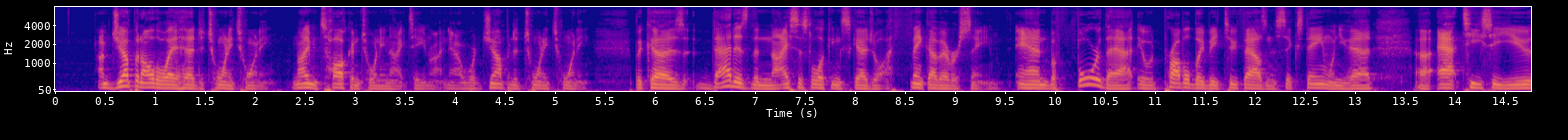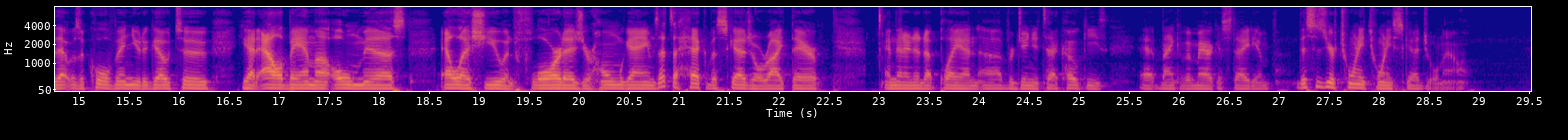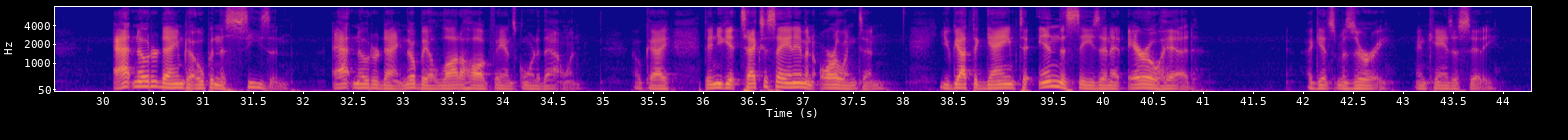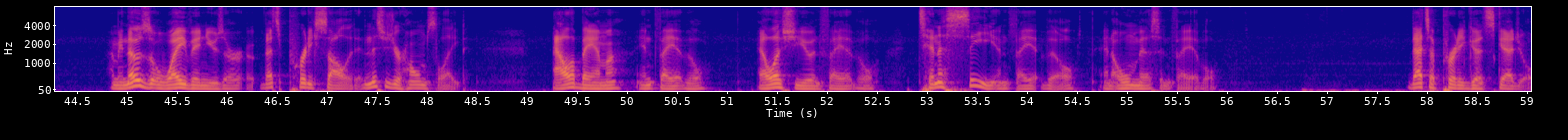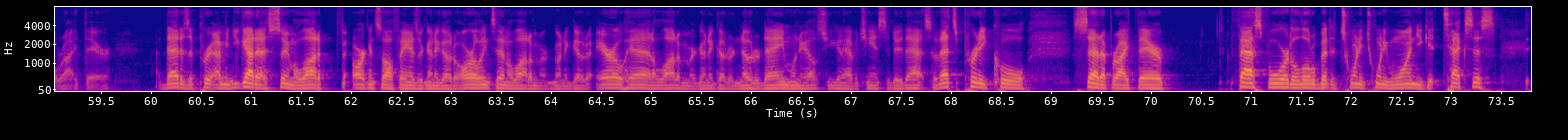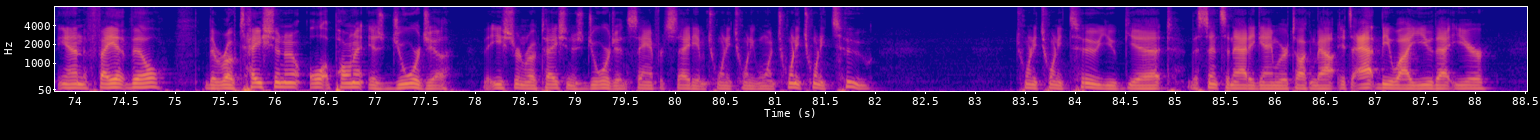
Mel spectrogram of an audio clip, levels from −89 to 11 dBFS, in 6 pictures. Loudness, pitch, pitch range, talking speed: -27 LUFS, 110 Hz, 105-125 Hz, 185 wpm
